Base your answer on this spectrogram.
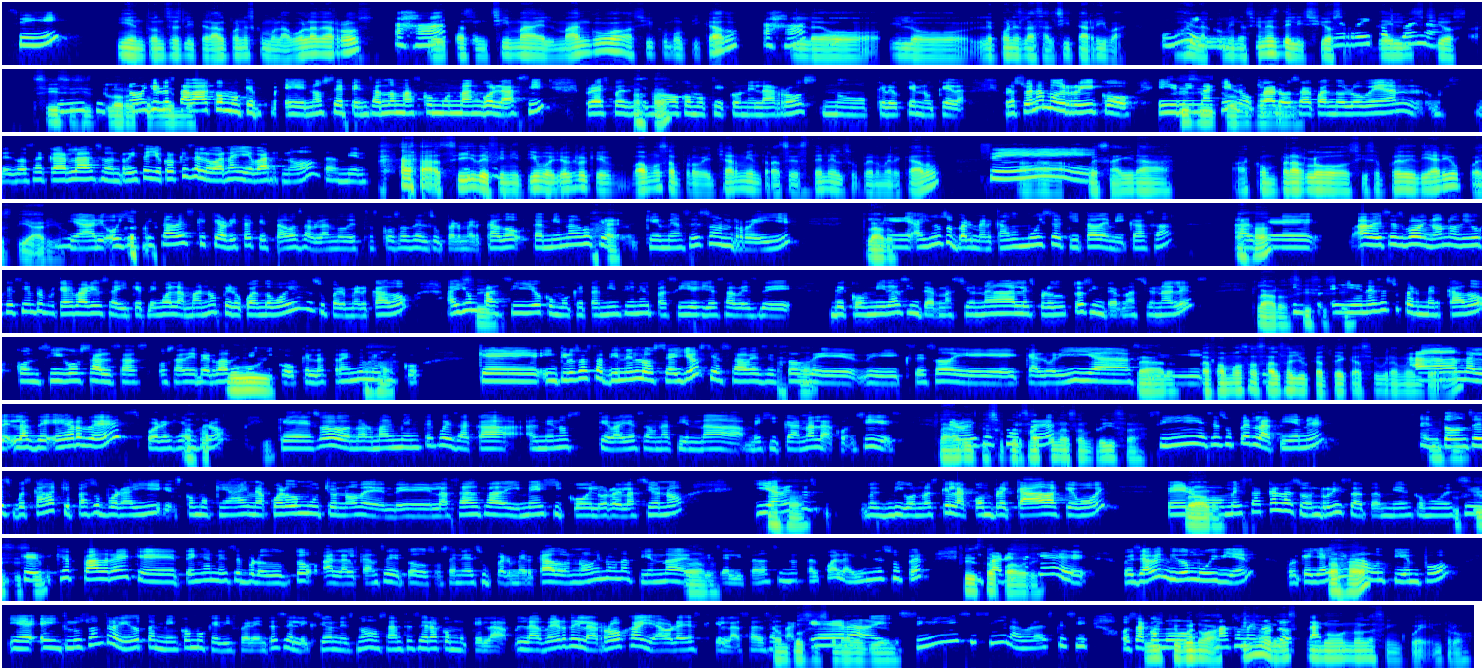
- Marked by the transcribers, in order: laugh; chuckle; drawn out: "Sí"; chuckle; tapping
- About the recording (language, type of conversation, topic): Spanish, unstructured, ¿Qué te hace sonreír sin importar el día que tengas?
